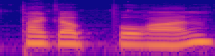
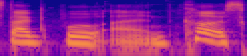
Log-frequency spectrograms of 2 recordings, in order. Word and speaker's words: Tagpuan: Or I might go to Tagapuan. It's Tagpuan. Close. It was close.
